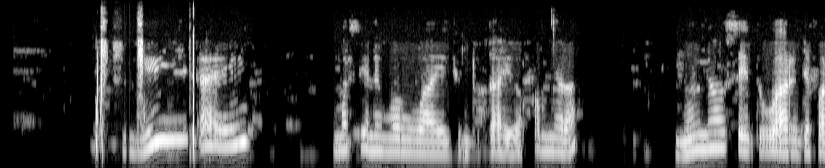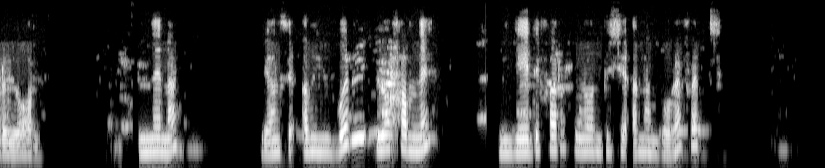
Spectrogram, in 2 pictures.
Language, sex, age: Wolof, female, 18-24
